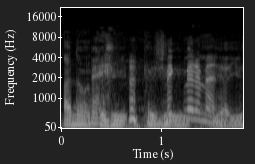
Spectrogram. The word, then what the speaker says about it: McMenamin: McMenamin.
